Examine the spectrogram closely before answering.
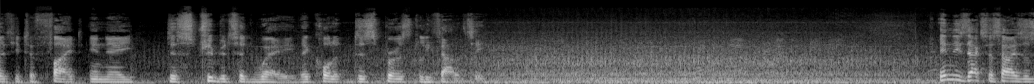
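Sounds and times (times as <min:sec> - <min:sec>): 
speech: 0:00.0 - 0:05.1, 0:09.4 - 0:10.3
helicopters taking off into the jungle: 0:00.0 - 0:10.3.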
